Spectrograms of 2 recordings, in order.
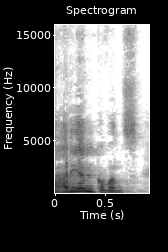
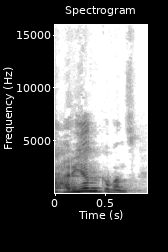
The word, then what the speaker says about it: हर्यंक वंश: अगला जो राजवंश है दूसरा, वो देखिए कौन है, वो है हर्यंक वंश। इसको बोलिएगा हर्यंक वंश, हर्यक वंश नहीं बोलिएगा, इसका नाम है हर्यंक वंश, ठीक है।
